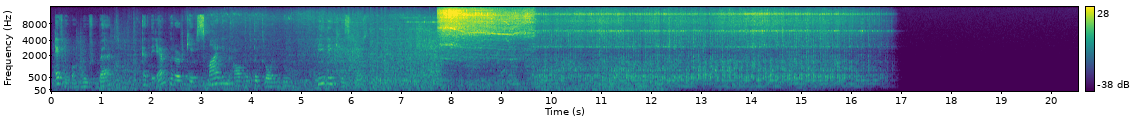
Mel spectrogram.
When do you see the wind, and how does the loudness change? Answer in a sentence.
You can hear the wind from 0.0 to 12.4 s, at a steady volume.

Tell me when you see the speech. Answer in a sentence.
The speech can be heard from 0.1 to 6.3 s.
